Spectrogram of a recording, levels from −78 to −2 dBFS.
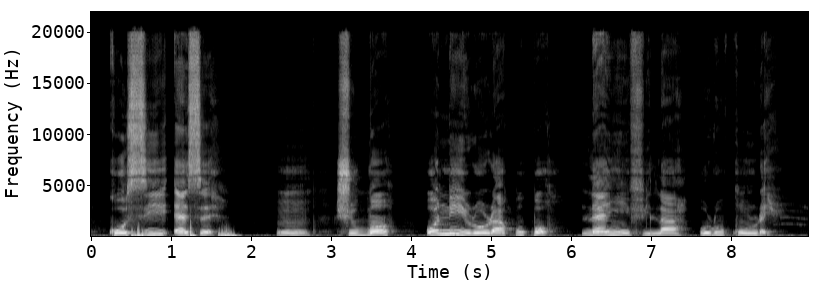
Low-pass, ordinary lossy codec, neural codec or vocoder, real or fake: none; none; vocoder, 48 kHz, 128 mel bands, Vocos; fake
